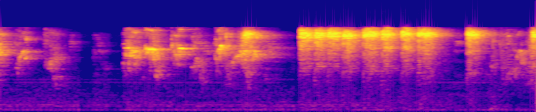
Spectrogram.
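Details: Budgerigar chirping loudly, a rapid stream of harsh, high, rasping warble phrases that grows denser and louder midway with few breaks.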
